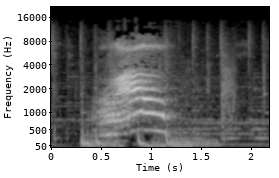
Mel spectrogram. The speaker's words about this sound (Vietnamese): Mèo con bị đè dưới móng vuốt to, đáng thương hề hề kêu lên.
